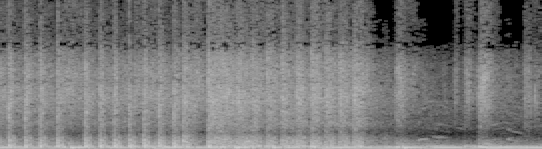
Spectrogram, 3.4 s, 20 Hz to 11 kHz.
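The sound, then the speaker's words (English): Automatic fire from an AK-47 assault rifle: a fast, regular string of sharp cracks that runs into a dense, continuous burst of noise over a steady low hum. “the AK-47 assault rifle, the preferred weapon of your enemy, and it makes a distinctive sound when fired at you, so remember it.”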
